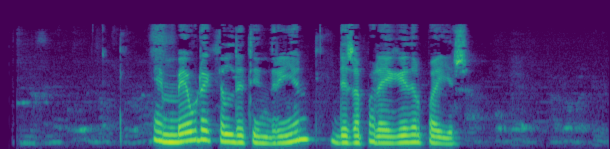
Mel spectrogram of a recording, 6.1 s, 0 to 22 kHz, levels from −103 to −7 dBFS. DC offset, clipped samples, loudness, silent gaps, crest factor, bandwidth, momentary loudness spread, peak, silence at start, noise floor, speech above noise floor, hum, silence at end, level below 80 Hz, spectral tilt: under 0.1%; under 0.1%; -25 LUFS; none; 18 dB; 11.5 kHz; 9 LU; -10 dBFS; 1.55 s; -59 dBFS; 35 dB; none; 1.45 s; -74 dBFS; -6 dB/octave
